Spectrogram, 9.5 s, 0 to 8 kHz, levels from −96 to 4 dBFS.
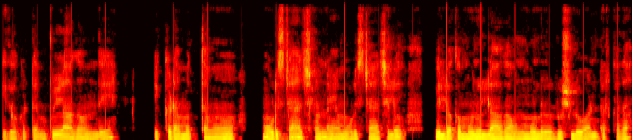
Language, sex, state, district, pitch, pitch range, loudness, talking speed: Telugu, female, Andhra Pradesh, Guntur, 170 Hz, 160-180 Hz, -26 LUFS, 115 wpm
